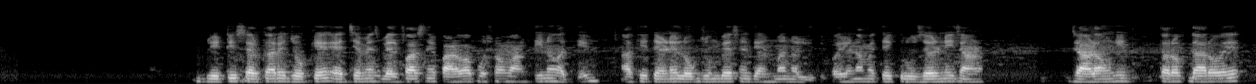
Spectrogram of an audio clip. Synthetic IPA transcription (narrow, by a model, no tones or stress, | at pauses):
bɾiʈiʃsəɾkaɾed͡ʒokeet͡ʃemesbelfasnepaɭʋapot͡ʃʰʋamãŋɡ̚t̪inəɦət̪i | at̪ʰit̪eɽ̃elok̚d͡ʒumbesned̪ʱjanmãnəlid̪ipəɾiɽ̃amet̪ekɾud͡ʒəɾni | d͡ʒaɭaʋnit̪əɾəfʰd̪aɾoe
